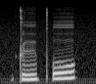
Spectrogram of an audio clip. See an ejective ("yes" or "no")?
yes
